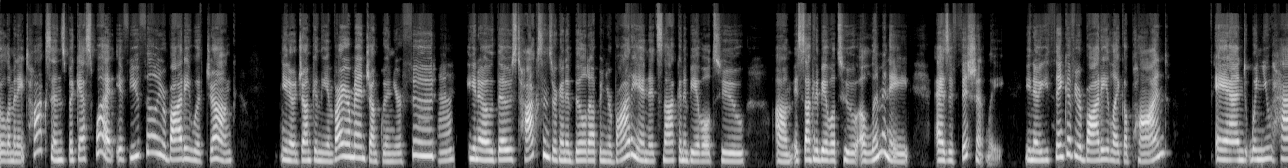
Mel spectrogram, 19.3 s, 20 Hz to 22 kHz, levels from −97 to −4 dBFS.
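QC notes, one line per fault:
12.49–12.53 s and 18.41–18.45 s, short concealed packet loss. Each time, 20 ms of audio never reached the decoder in time. The receiver covered the gap, with 14 ms filled at the first and 18 ms at the second. It extended the preceding sound, as pitched sound or shaped noise, then blended back into real audio. That patch is heard as a brief smear or wobble. The first falls between "not going to be" and "to eliminate as efficiently".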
